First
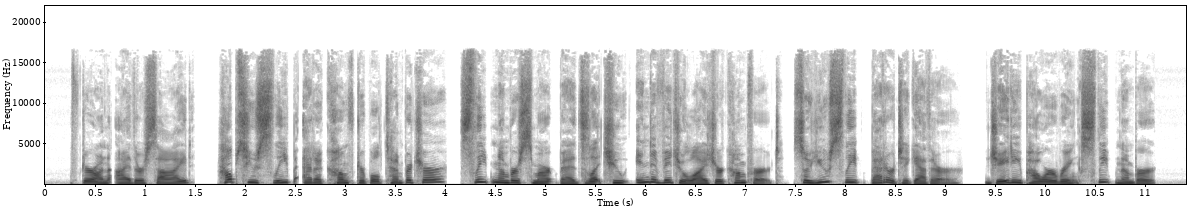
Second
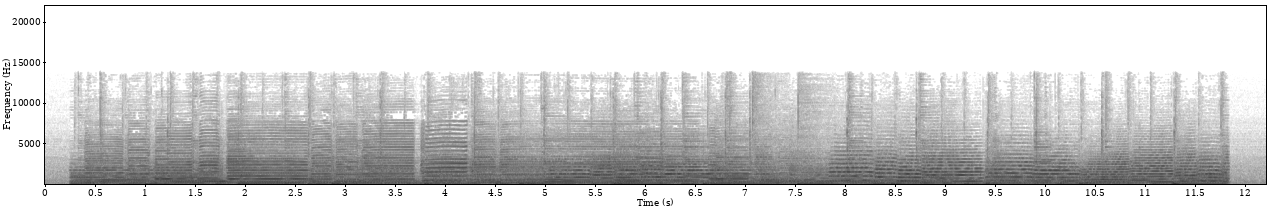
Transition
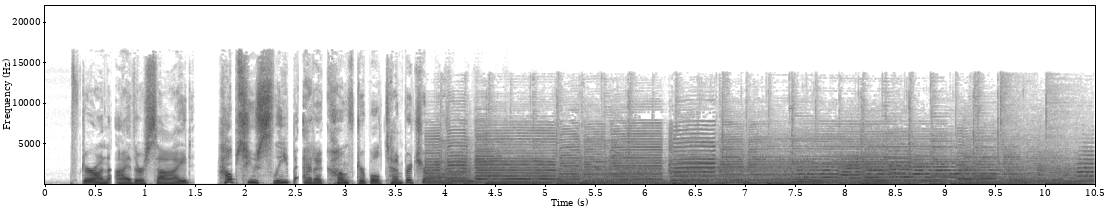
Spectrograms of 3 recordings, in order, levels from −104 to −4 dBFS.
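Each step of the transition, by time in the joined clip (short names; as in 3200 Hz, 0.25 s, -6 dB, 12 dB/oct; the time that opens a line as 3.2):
first
3.49–3.8 echo throw 0.29 s, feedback 50%, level -13 dB
3.8 switch to second from 1.32 s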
